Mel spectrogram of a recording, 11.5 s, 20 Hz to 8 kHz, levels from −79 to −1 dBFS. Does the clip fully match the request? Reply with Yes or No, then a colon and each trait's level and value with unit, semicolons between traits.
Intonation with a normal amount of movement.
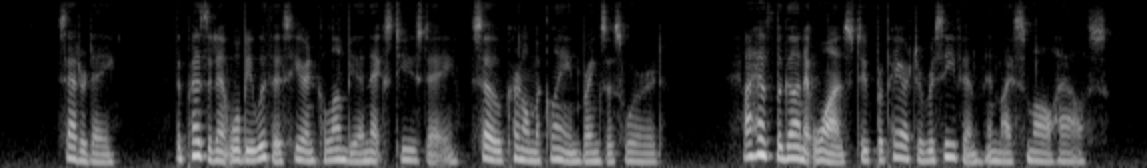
Yes: average, 4.0 semitones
